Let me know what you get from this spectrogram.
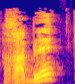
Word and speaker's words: Rabelais: Rabelais, qui se termine par un S qu'on ne prononce pas, donne rabelaisien.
